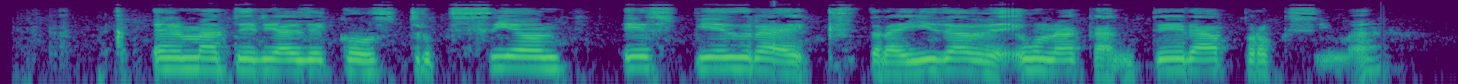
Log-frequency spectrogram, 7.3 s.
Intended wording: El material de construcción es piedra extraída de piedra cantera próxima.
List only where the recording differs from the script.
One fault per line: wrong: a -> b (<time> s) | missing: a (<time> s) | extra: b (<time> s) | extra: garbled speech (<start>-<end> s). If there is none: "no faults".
wrong: piedra -> una (5.1 s)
